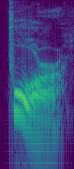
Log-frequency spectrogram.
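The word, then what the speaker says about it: pauvre: These two letters make the sound o not O P. V R E at the end. But the E, you don't hear it.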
